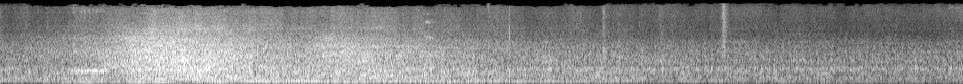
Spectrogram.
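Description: A vehicle passing by: its noise swells over the first two seconds and then slowly fades, over a steady low hum.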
